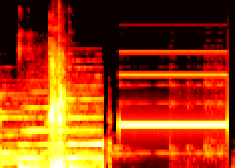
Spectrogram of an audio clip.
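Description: Background music trails off, with a short pig oink sound effect about half a second in. About a second in it cuts to a steady, unwavering test-tone beep of the kind played with TV colour bars, held without change.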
